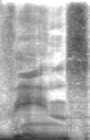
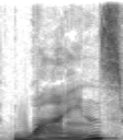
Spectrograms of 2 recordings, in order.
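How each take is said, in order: First: The name has an 'ee' vowel, German style. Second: The name has an 'eye' vowel, English style. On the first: "if I really went with a German, it would be Wiens" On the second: "If it was the English pronunciation, we'd say it was wines"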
